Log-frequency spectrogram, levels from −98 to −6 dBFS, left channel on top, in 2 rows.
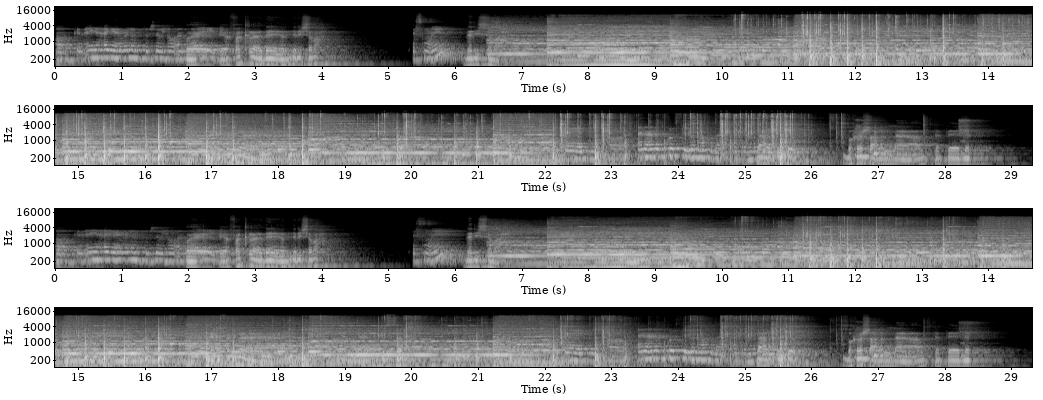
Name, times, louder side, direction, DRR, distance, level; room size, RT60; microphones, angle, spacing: voice 1, 0.0-2.4 5.4-5.9 8.1-11.4 12.6-13.2 13.5-14.6 21.4-22.8 23.4-25.7 26.6-26.9 28.2-28.4, left 1 dB, 45° left, 4 dB, 3.4 m, -41 dB
voice 2, 2.0-4.1 6.1-6.9 12.5-13.9 15.0-18.6 18.9-19.9 22.3-22.5 22.9-23.3 25.2-25.8 26.5-28.4, equal, 10° right, 6 dB, 1.2 m, -39 dB
sound 1, 6.5-22.2, left 1 dB, 25° left, 2.6 m, -32 dB
sound 2, 10.2-18.6 19.0-26.0 26.4-26.5 27.7-27.8, left 2 dB, 80° left, 1.0 m, -31 dB
26.5 x 15.0 x 8.3 m, 1.2 s
head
